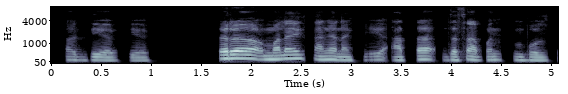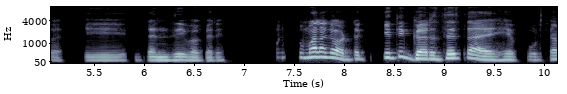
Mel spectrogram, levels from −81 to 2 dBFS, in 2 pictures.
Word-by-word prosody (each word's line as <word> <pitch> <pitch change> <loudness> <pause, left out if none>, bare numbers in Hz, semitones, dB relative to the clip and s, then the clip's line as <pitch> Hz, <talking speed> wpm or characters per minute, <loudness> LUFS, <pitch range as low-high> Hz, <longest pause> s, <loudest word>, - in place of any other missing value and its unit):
अगदी, 115 -1 -8
अगदी, 105 0 -10
अगदी. 100 0 -11 0.7
तर 160 +1 +5
अ, 160 -4 +5
मला 140 +3 +1
एक 165 0 -2
सांगा 130 -3 -3
ना, 115 -2 -5
की 120 +2 -13
आता 125 +3 -5 0.2
जसं 115 +2 -4
आपण 120 0 -5 0.3
बोलतोय 105 -2 -9
की 105 +2 -9
जेन 110 0 -1
झी 115 +2 0
वगैरे 100 -1 -6 0.5
पण 205 - -19
तुम्हाला 220 +2 +4
काय 200 -3 +4
वाटतं 145 -2 0
किती 200 - -2
गरजेचं 155 +5 +5
आहे 125 -5 +5
हे 120 +1 -1
पुढच्या 120 +4 -7
120 Hz, 160 wpm, -22 LUFS, 110-150 Hz, 0.7 s, तर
